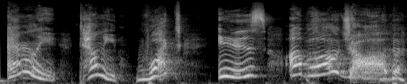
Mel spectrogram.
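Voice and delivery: high, slow, word-by-word shout; shouted demand. Retold or imitated. Girl corners Emily in front of class, shouting. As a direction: yell it insistently, stretching each word.

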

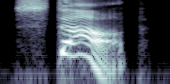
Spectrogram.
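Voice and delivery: very high screamed order; piercing, urgent shout; screamed command. A narrator's reading. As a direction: cry out to halt the wagon. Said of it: "she screamed".

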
